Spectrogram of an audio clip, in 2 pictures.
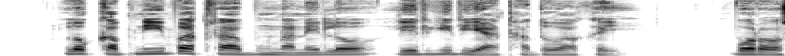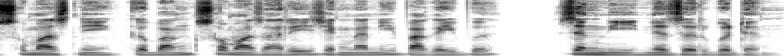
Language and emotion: Bodo, neutral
